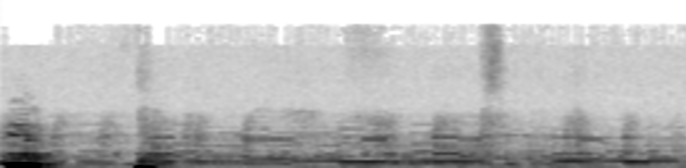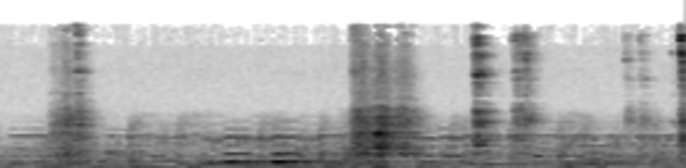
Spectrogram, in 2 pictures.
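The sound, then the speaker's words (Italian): In an eye-tracking computer game, a dog barks a couple of times near the start, then whimpers and yips over a bright, tinkling electronic melody that plays steadily throughout at moderate volume. “Ora cerchiamo il cane.”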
